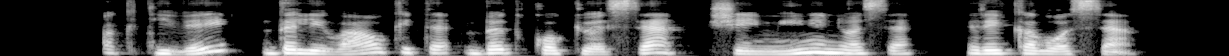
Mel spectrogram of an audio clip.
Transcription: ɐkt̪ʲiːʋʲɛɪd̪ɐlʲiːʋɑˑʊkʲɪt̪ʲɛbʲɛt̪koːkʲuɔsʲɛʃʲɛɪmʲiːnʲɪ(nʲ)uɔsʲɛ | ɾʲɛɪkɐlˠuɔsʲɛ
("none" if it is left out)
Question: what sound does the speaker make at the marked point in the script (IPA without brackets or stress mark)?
nʲ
